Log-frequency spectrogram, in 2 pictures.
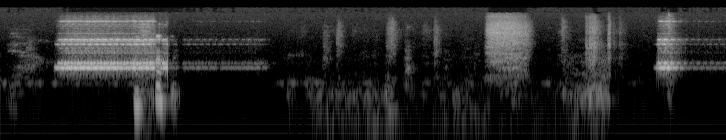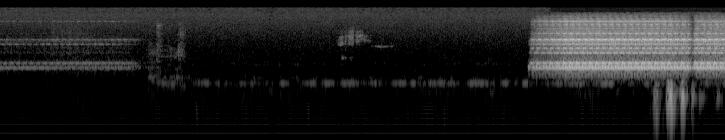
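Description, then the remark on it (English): An old-style telephone bell rings loudly in three separate bursts with an incoming call, with a person speaking quietly in the pauses between rings. “And well, maybe leave the phone off the hook.”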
